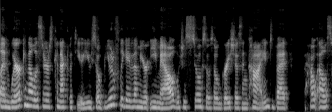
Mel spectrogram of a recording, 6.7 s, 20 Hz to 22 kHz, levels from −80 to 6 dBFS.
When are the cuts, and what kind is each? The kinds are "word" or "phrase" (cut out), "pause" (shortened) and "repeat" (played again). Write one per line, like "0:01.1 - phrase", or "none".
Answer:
none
